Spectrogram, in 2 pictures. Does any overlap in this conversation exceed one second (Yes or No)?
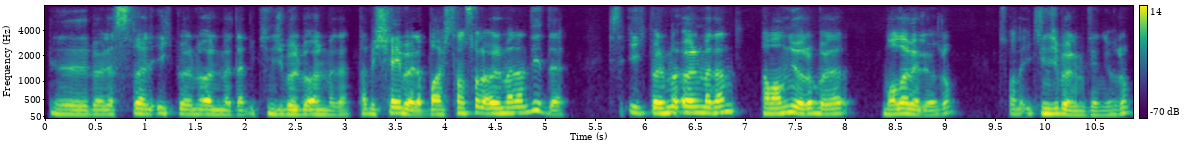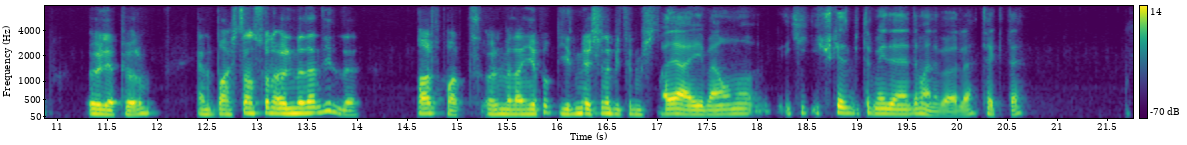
No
